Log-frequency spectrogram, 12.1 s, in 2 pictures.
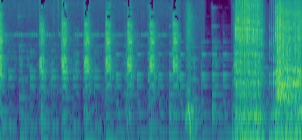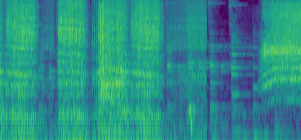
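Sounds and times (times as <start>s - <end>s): lion roaring: 4.6s - 10.2s.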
